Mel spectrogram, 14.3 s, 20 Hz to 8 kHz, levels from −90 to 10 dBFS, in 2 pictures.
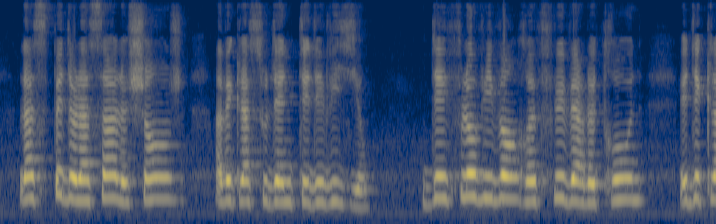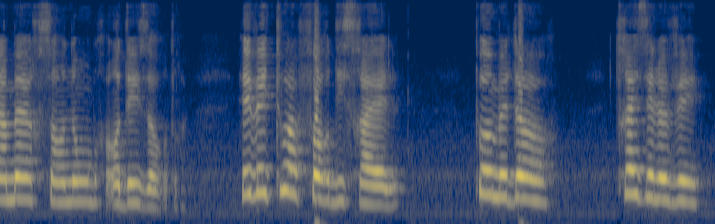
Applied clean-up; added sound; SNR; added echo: none; none; none; none.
